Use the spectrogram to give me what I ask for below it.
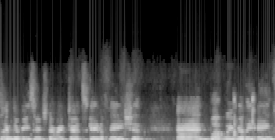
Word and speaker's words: ScaleUp Nation: She's a research director at, I have to say it correctly, ScaleUp Nation, without an S yet.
